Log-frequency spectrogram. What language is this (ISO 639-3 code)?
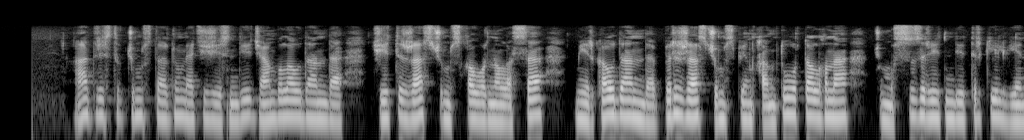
kaz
